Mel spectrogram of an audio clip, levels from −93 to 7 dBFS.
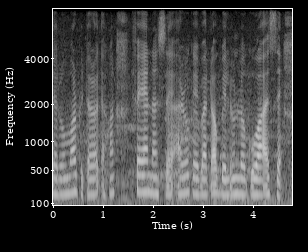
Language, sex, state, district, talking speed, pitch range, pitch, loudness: Assamese, female, Assam, Kamrup Metropolitan, 125 wpm, 190-205 Hz, 195 Hz, -21 LUFS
